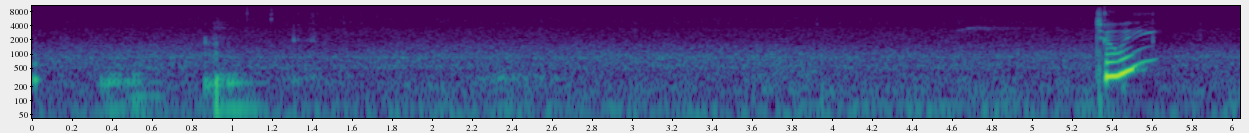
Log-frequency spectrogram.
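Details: At sunset in a backyard, an Eastern Towhee gives one loud, rising, slurred call near the end. A woman speaks softly at the start, and a faint thin whistle comes just before the call.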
